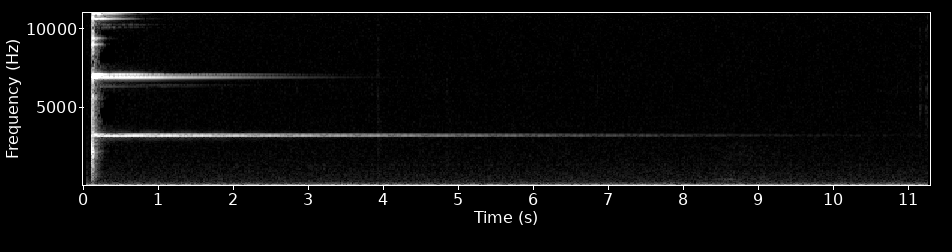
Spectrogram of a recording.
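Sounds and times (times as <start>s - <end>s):
thick finger cymbals: 0.1s - 6.6s.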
